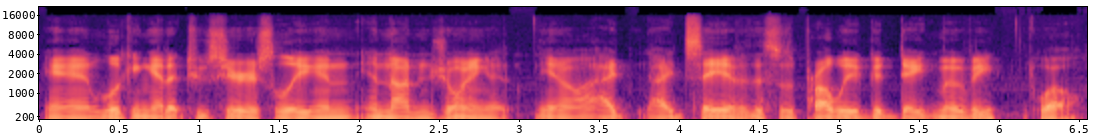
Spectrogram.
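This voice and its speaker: Low-voiced man in a relaxed film chat. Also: moderate pace, dry recording. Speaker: podcast co-host reviewing a film. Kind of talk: casual conversation.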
